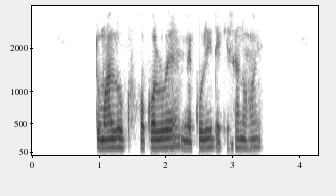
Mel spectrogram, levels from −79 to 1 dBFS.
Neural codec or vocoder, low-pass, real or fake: vocoder, 44.1 kHz, 128 mel bands every 512 samples, BigVGAN v2; 3.6 kHz; fake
